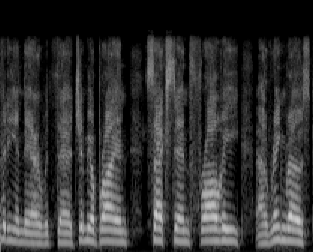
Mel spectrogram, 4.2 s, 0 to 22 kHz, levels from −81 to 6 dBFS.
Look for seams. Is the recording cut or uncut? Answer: uncut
